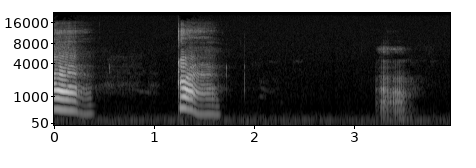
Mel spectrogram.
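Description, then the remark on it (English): A person imitates a seagull with two loud, descending squawking cries, a pause between them, followed by a shorter, rougher squawk. “probably could have done without the sound effects. But, I'm a seagull. That was a seagull”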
